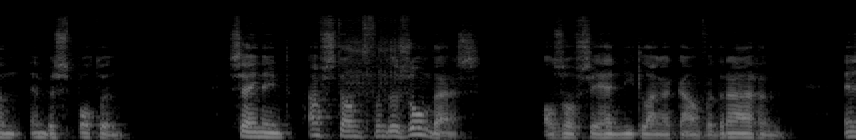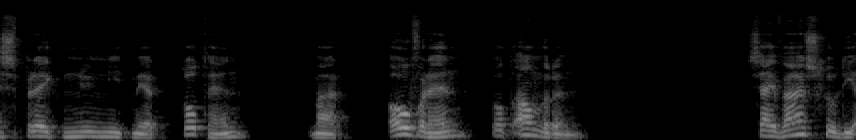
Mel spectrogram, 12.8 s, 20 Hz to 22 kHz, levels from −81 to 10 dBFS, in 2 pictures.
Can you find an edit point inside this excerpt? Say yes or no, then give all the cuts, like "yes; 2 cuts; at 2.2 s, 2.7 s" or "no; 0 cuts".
no; 0 cuts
